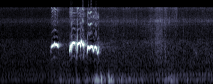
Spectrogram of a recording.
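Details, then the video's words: Sooty-headed bulbul singing, meant as lure sound for catching bulbuls: a brief bright phrase of three liquid whistled notes, the middle ones fluttering, followed by soft low thumps. "Suara Burung Kutilang Gacor ASLI Tanpa isian"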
